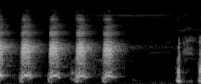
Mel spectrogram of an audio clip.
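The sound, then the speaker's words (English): A voice imitates a duck, giving four loud, evenly spaced quacks with a short reverberant tail, then two quicker, softer quacks at the end. “That sounds exactly like a duck.”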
